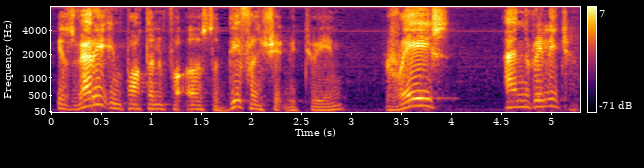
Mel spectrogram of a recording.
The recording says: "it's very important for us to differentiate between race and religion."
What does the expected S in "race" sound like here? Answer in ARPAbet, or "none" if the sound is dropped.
S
